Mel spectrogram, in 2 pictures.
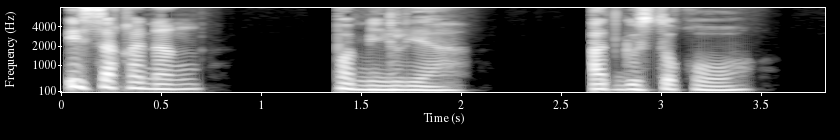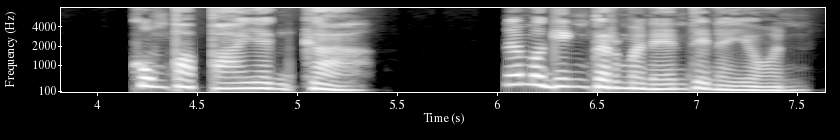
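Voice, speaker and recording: A woman's voice: lowish voice, big pitch swings, takes it slowly, pauses often, mellow, no room sound, studio quality. A woman voicing a tender, remorseful billionaire father in a romantic audio drama. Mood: earnest, tender.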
